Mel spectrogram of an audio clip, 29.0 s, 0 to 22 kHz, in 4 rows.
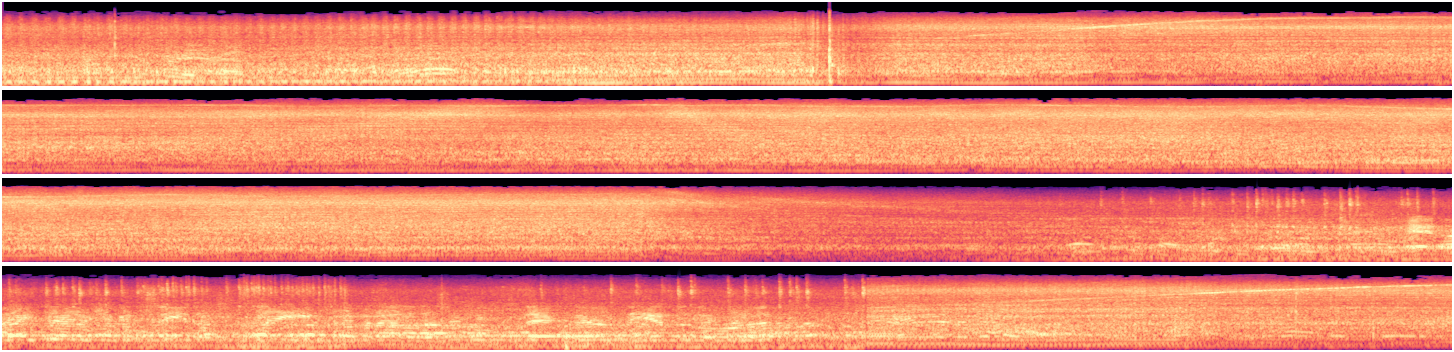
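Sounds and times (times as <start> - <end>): diesel engine running flat out: 0.0 - 29.0
high turbo whine: 0.0 - 29.0.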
